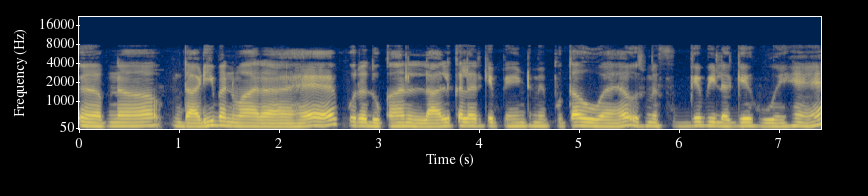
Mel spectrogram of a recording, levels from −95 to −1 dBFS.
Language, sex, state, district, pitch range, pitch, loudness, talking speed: Hindi, male, Chhattisgarh, Sukma, 120-130 Hz, 125 Hz, -16 LUFS, 180 wpm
